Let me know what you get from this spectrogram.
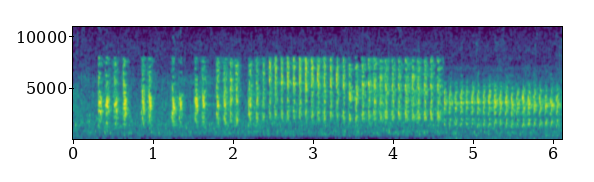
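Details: Golden grasshopper calling for songbird training: a few spaced, scratchy high bursts that merge into a quick, regular rattling trill running to the end.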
